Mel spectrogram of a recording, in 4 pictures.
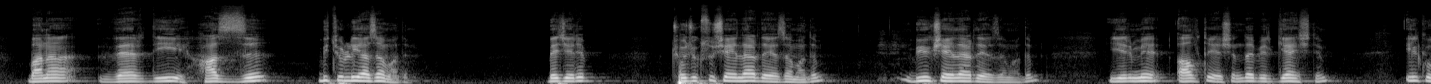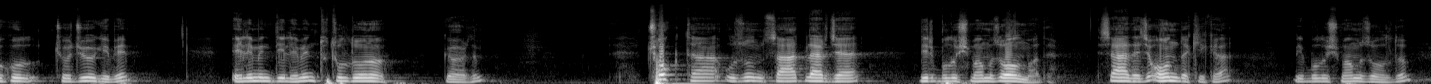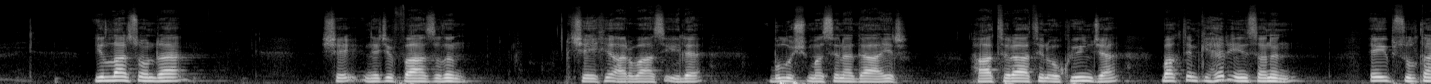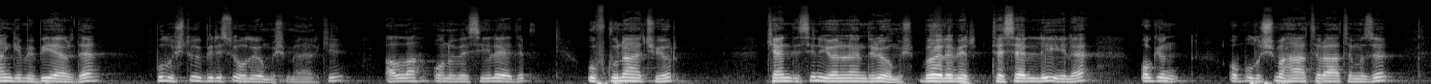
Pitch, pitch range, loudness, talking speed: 150 Hz, 135-160 Hz, -16 LUFS, 85 wpm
